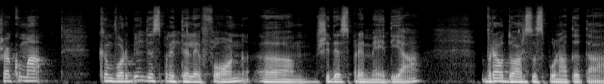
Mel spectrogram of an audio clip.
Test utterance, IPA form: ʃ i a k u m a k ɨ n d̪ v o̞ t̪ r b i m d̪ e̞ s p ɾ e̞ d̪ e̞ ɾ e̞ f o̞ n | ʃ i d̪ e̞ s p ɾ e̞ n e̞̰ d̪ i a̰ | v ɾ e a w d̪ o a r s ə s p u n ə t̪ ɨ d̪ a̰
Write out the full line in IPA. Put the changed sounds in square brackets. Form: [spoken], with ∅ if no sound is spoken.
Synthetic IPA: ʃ i a k u m a k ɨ n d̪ v o̞ [∅] r b i m d̪ e̞ s p ɾ e̞ [t̪] e̞ [l] e̞ f o̞ n | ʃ i d̪ e̞ s p ɾ e̞ [m] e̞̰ d̪ i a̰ | v ɾ e a w d̪ o a r s ə s p u n [a] t̪ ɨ [t̪] a̰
